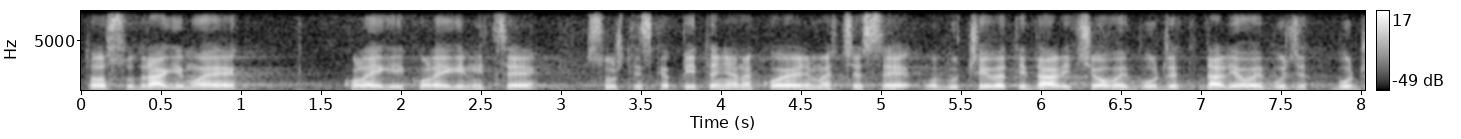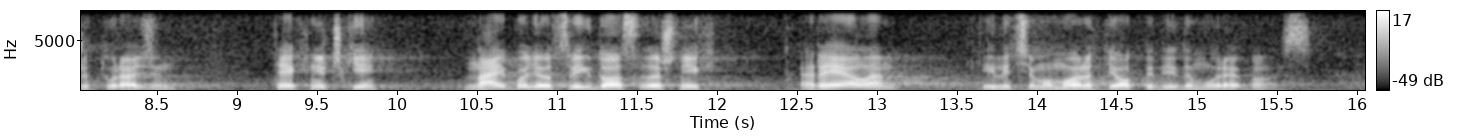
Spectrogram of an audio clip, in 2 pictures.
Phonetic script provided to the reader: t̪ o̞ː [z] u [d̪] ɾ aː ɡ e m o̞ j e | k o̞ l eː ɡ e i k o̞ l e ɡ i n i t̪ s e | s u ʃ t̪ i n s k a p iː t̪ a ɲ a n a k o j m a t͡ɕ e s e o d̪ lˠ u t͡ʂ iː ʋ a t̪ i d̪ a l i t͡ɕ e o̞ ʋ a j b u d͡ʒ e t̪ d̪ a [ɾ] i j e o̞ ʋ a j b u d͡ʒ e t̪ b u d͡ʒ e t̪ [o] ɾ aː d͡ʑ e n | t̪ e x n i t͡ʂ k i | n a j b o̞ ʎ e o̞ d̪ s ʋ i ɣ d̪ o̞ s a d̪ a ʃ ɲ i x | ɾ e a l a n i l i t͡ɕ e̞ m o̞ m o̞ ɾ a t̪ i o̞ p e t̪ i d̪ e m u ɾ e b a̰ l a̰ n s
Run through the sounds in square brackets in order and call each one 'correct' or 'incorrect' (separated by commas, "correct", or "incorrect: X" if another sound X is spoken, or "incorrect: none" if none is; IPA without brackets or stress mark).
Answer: incorrect: s, correct, incorrect: l, incorrect: u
